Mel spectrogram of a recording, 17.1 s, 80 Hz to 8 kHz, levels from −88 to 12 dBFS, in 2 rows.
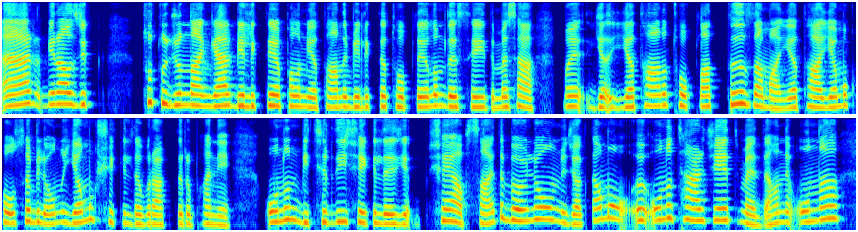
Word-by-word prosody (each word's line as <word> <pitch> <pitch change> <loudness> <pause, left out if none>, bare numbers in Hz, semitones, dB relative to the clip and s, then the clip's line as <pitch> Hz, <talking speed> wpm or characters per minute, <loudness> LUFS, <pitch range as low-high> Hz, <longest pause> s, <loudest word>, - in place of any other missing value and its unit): Eğer 245 +2 +3
birazcık, 270 0 +2 0.4
"Tut 315 -1 0
ucundan, 255 -3 +2
gel 240 +1 +3
birlikte 240 +1 +1
yapalım, 235 -2 +2
yatağını 210 +1 -1
birlikte 220 +1 0
toplayalım." 220 +2 0
deseydi 215 -2 +2
mesela 215 0 0 0.3
ma 230 - 0
ya 230 - +1 0.3
yatağını 220 +5 0
toplattığı 235 +3 +1
zaman 225 -7 0
yatağı 210 +3 0
yamuk 220 +4 -1
olsa 225 +3 +1
bile 230 -4 0
onu 210 +3 -4
yamuk 230 +6 -1
şekilde 205 -5 -5
bıraktırıp, 195 0 -3
hani, 180 -4 -4 0.3
onun 255 +3 +1
bitirdiği 235 +2 -2
şekilde 220 -4 0
ye 200 0 +1 0.2
şey 265 0 -1
yapsaydı 225 +3 -1
böyle 265 +1 +4
olmayacaktı 240 -6 -1
ama 305 +3 +1
o, 265 - -5
eee, - - +5
onu 290 +4 0
tercih 275 -2 +1
etmedi. 230 -10 -2
Hani, 220 +3 -3
ona 285 +8 0
230 Hz, 145 wpm, -17 LUFS, 215-255 Hz, 0.4 s, eee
